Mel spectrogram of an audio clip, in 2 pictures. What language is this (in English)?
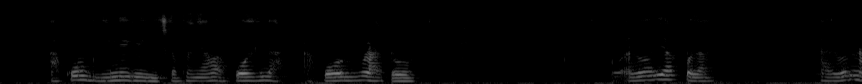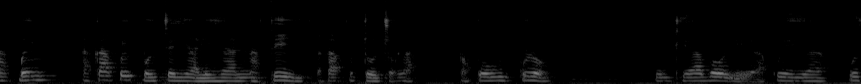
Idoma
